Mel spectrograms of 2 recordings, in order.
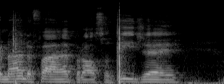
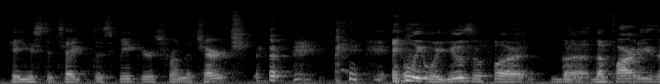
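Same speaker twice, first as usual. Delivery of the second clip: laughing; 4 semitones higher, 3 dB louder than usual. Real, not acted. Laughing while telling a church story.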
